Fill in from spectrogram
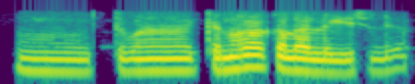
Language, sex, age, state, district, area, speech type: Assamese, male, 18-30, Assam, Charaideo, rural, conversation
